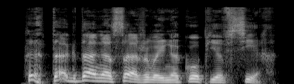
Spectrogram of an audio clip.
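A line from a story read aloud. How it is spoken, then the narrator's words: Laughing bear. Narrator (Russian): Рассмеялся медведь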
